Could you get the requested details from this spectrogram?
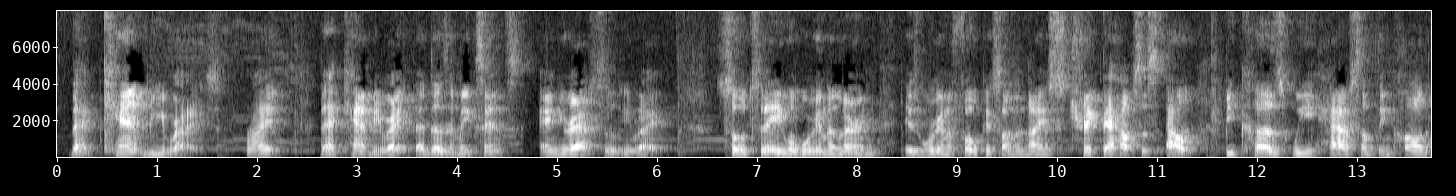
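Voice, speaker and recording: Male speaker at a moderate pace, audible room echo and faint music in the background. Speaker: math teacher. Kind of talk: tutorial. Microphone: lapel.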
